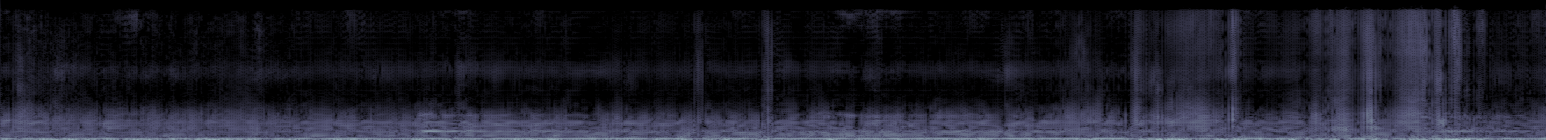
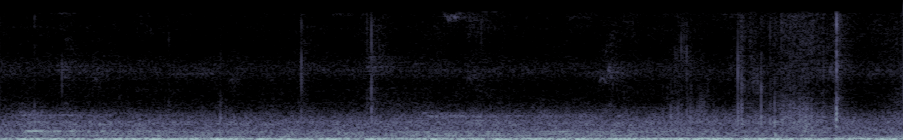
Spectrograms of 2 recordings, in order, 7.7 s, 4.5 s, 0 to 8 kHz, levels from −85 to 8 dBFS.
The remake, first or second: first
